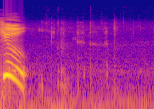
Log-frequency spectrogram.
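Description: A child's high voice speaks a short phrase right at the start. After that there is only quiet room sound with faint soft whispery noises.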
